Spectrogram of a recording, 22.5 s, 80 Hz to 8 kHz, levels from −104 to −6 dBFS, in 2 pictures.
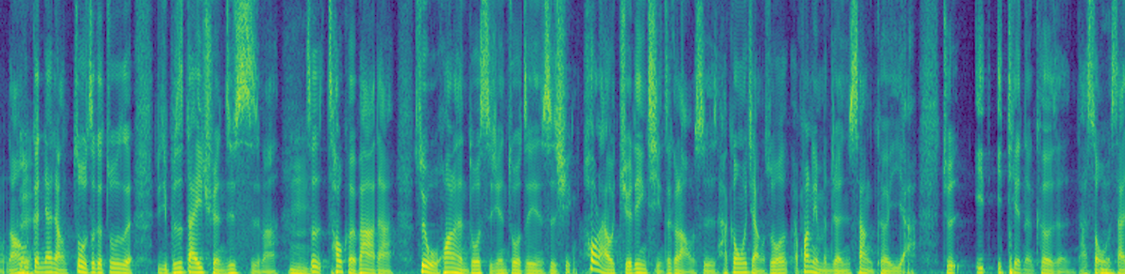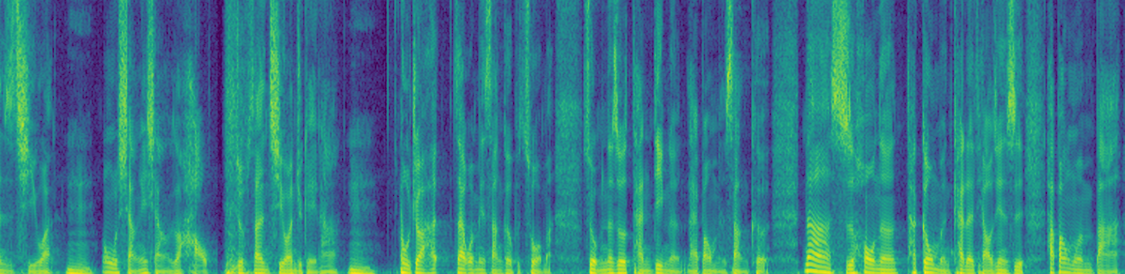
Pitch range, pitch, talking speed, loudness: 90-120 Hz, 105 Hz, 385 characters per minute, -17 LUFS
